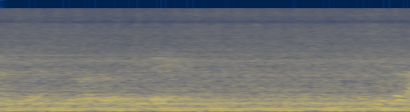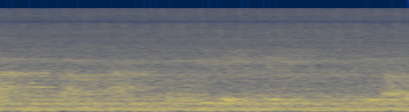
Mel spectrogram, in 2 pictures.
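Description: Diesel engines of a State Railway of Thailand diesel railcar train idling steadily while it stands at the platform, a low even throb, with people's voices over it.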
